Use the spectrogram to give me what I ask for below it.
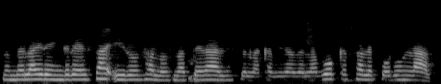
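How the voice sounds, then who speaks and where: A woman teacher giving an online language lesson, who sounds out speech sounds slowly and repeats examples. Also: mid-range voice, little pitch movement. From Bolivia. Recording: dull dry lo-fi audio.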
